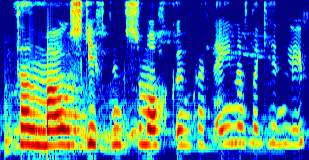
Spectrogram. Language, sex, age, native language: Icelandic, female, 18-19, Icelandic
